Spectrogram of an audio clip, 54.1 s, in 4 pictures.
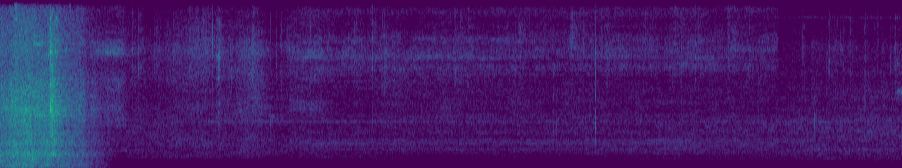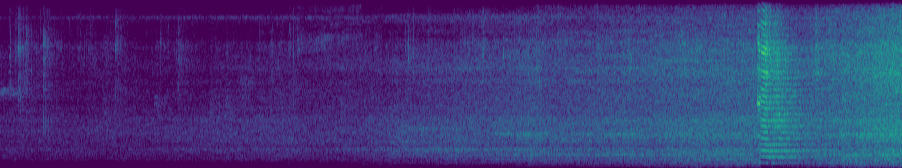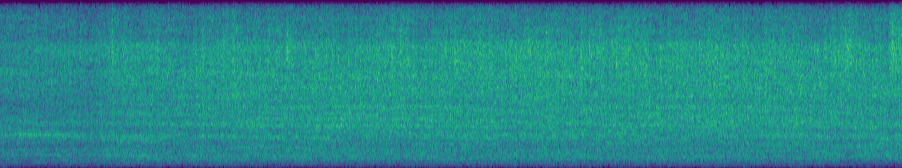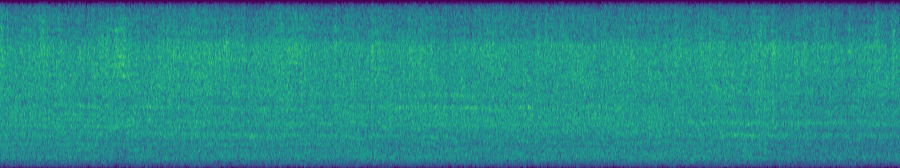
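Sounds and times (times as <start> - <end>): freight train passing: 0.0 - 2.0, 16.1 - 54.0
locomotive horn blast: 24.9 - 25.8.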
